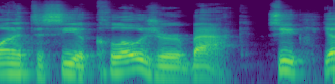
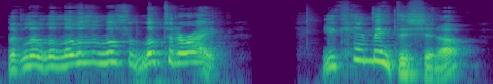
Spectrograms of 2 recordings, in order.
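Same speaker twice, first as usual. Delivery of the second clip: much higher, eager repeated look; thrilled, high-pitched amazement at the chart; amazed; 13 semitones higher than usual. Real, not acted. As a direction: point at it in disbelief. Price hits target, amazed.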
